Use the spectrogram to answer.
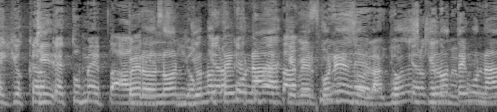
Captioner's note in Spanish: Hablan al unísono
